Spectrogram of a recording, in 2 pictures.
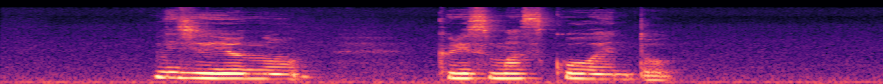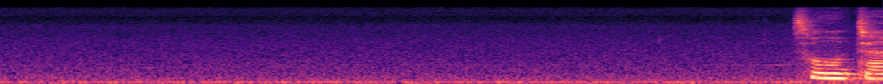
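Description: A young woman speaks calmly and softly close to a microphone, in short bursts with pauses.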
